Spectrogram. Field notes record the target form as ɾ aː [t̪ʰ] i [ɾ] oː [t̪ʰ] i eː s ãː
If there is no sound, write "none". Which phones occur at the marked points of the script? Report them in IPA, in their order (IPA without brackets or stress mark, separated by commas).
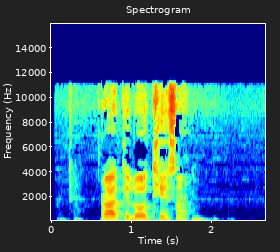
t̪, l, t̪ʰ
